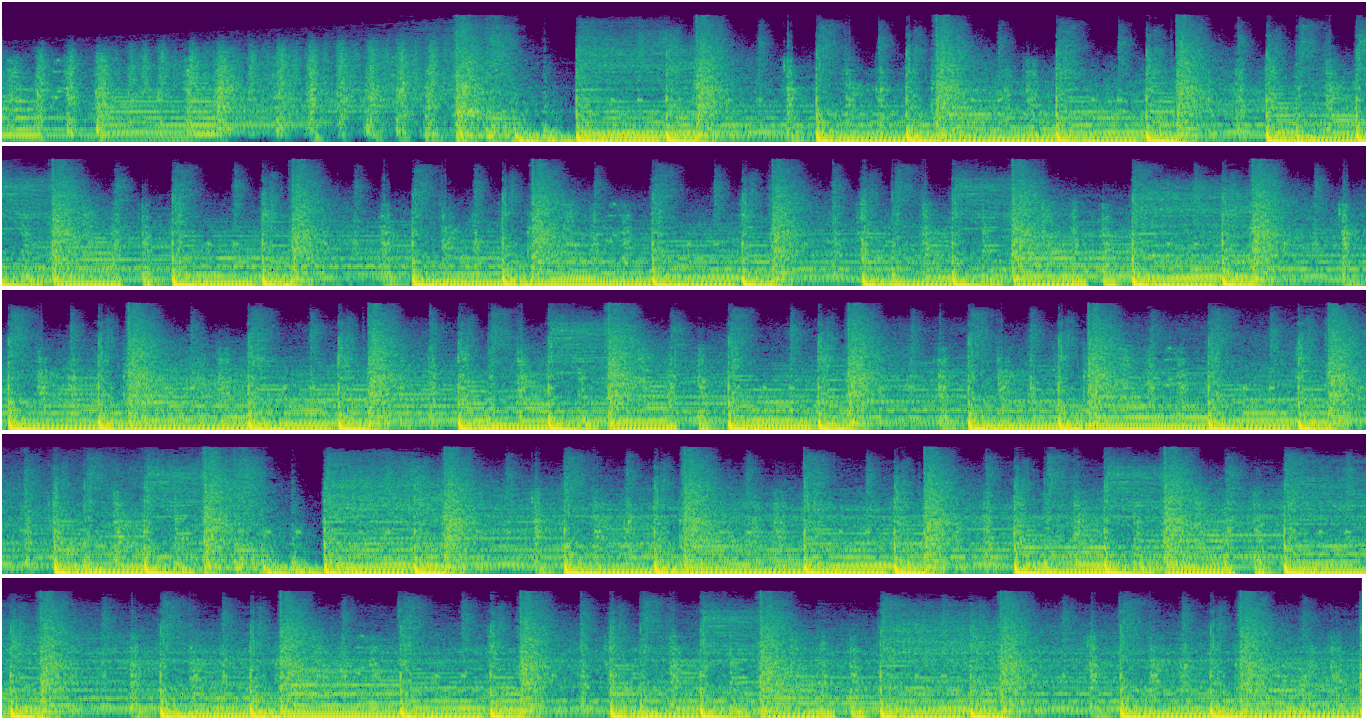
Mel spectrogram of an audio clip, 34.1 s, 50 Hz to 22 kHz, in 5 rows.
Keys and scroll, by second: 6.7 ctrl+z, 20.6 ctrl+z, 27.0 ctrl+z.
